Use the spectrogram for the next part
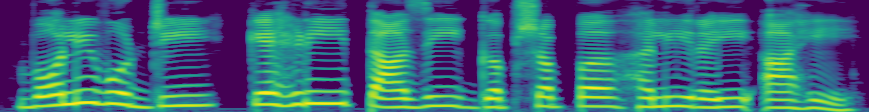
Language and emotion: Sindhi, neutral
